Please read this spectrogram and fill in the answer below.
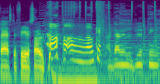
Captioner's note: laughs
